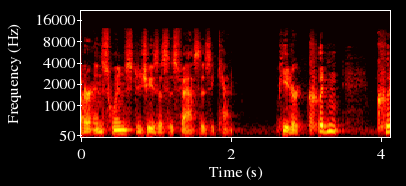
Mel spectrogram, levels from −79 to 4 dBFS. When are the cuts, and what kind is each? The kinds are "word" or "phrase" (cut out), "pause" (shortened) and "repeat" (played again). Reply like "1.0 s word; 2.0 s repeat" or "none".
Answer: 2.6 s phrase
